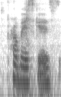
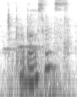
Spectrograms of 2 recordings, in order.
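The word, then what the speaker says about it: proboscis: about among the flowers, poking Oh, poking its probiscus. Sorry, I don't know how to pronounce that correctly into them.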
